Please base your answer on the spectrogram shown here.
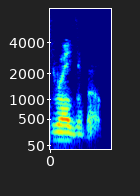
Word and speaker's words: Rosevelt: Well, it's spelled R-O-S-E-V-E-L-T. Ain't that Rosevelt? Roosevelt. No, it's Roosevelt.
